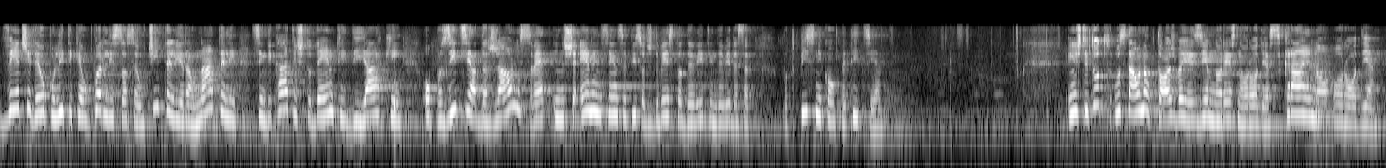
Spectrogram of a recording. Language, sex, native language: Slovenian, female, Slovenian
